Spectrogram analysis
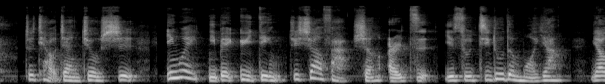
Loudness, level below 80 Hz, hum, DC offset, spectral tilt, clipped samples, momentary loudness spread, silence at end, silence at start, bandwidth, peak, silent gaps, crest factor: -19 LUFS; -74 dBFS; none; under 0.1%; -4 dB/octave; under 0.1%; 6 LU; 0 s; 0 s; 16.5 kHz; -4 dBFS; none; 16 dB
